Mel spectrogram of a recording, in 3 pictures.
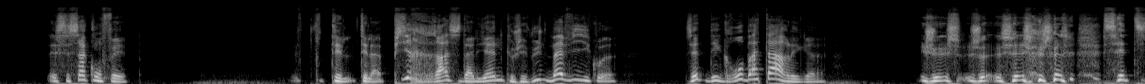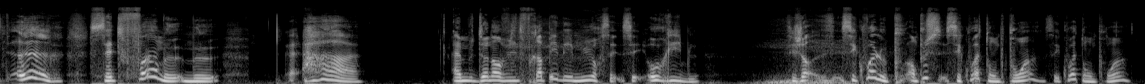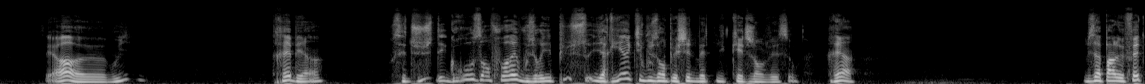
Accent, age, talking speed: French, 20-39, 170 wpm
